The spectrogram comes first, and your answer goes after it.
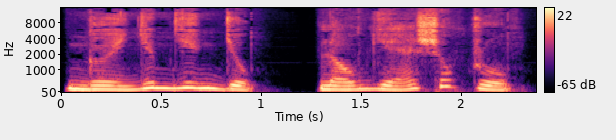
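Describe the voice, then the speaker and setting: A woman narrating an audiobook story in a measured, steady reading. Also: mid-range voice, slightly rough, no room sound, clean studio sound. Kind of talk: scripted narration.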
